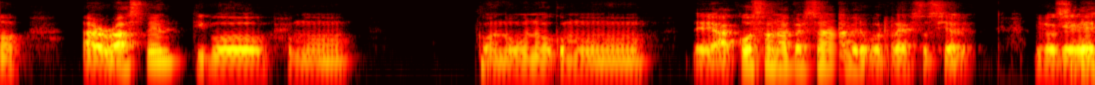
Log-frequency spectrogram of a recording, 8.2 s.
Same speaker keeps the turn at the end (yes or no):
yes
